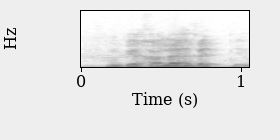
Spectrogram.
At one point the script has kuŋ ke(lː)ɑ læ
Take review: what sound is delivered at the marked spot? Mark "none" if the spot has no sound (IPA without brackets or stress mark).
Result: rː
